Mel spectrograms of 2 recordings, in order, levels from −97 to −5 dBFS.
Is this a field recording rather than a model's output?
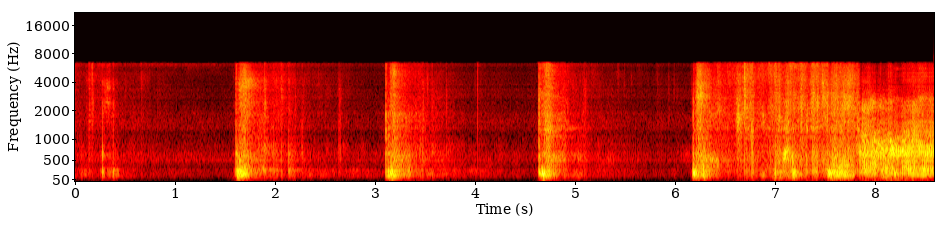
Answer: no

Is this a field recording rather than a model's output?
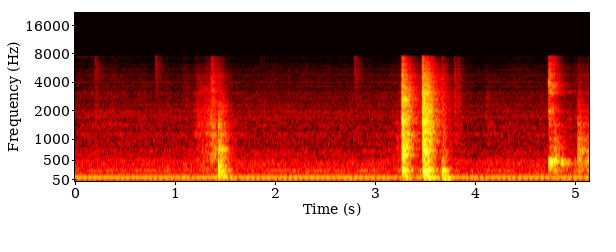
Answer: no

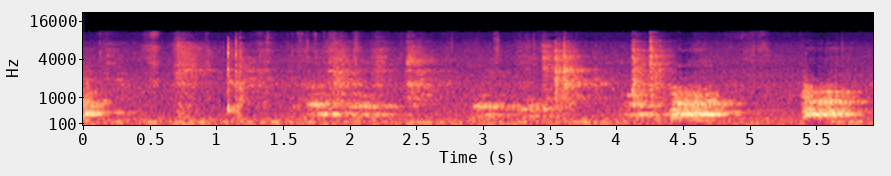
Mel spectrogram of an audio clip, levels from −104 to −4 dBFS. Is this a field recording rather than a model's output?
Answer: yes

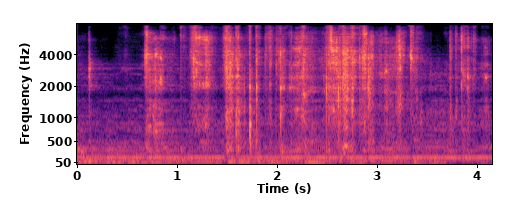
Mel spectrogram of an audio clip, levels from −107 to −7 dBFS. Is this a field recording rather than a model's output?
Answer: no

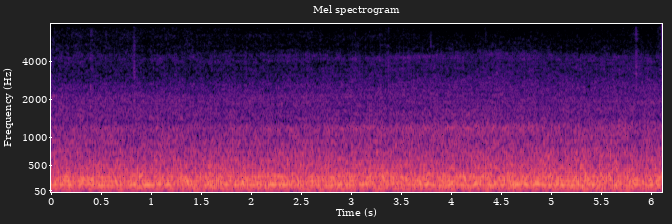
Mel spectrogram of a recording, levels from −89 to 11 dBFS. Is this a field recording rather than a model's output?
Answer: no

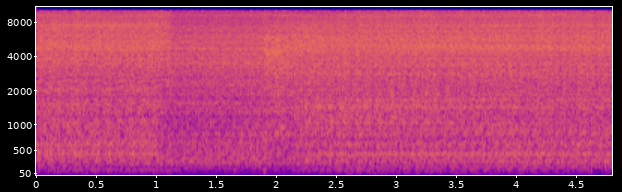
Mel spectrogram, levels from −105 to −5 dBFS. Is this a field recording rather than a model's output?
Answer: no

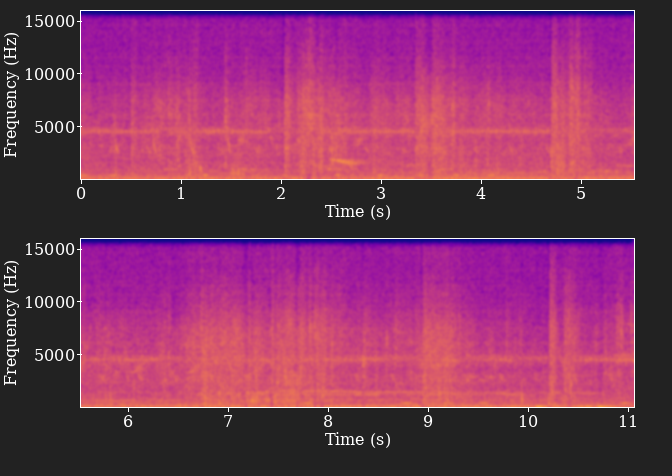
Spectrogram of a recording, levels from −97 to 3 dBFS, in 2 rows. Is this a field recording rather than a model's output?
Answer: no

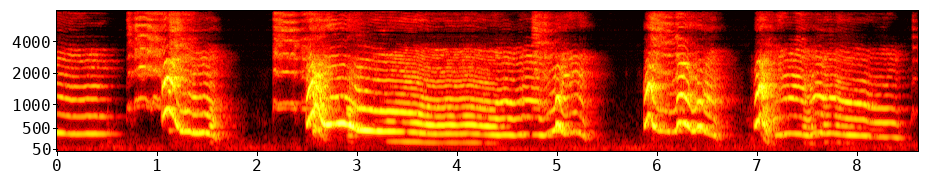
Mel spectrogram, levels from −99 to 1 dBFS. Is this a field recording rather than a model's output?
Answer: no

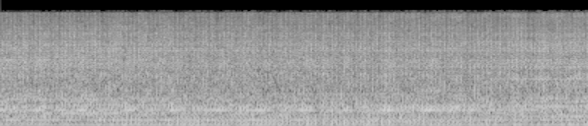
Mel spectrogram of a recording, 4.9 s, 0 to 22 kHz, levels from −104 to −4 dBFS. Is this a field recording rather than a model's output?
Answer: yes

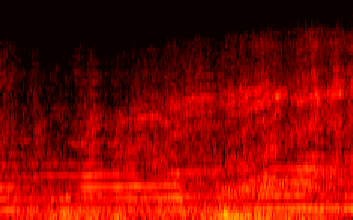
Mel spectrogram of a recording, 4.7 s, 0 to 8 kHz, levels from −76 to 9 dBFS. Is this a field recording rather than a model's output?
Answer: yes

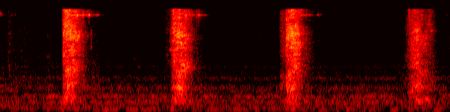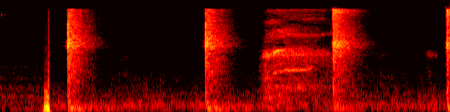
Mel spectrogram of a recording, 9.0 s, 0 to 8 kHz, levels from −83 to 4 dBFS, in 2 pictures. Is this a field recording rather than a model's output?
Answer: no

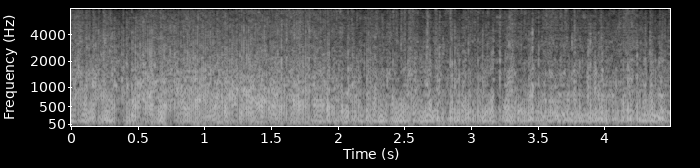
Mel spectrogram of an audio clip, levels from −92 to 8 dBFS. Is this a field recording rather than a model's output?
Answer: no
